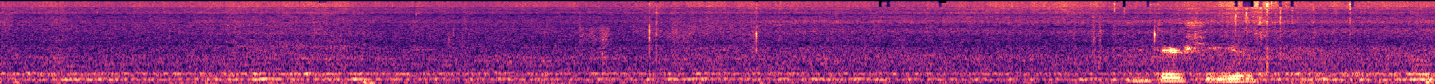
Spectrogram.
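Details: Honey bee swarm forming as it leaves a garden hive around one in the afternoon, on warm weather after a week of cold and damp: a steady, dense low hum with a second layer just above, and a brief human voice near the end.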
